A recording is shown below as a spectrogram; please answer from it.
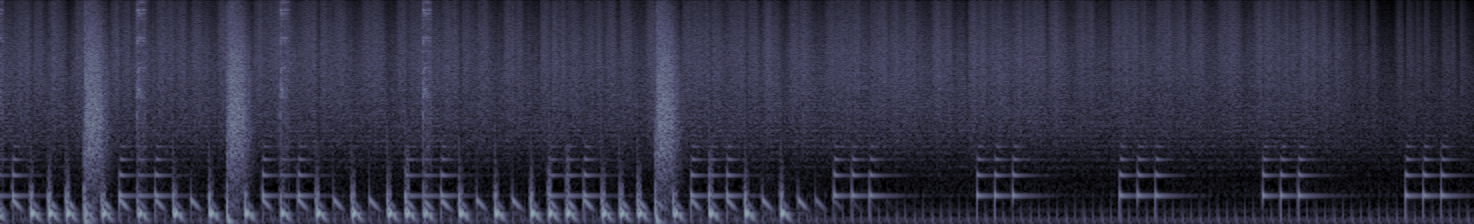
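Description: Live electronic techno set: a fast kick-drum pattern under a repeating synth stab, with a few bursts of noise sweeping across the top. About eight seconds in the kick drops out, leaving the synth stab repeating roughly every second and a half over a hissy texture.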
